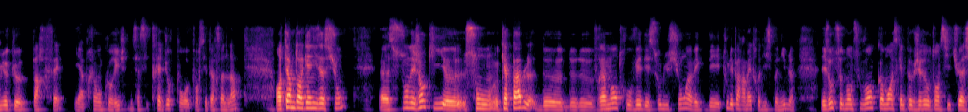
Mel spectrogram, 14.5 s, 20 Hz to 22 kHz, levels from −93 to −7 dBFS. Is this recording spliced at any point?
no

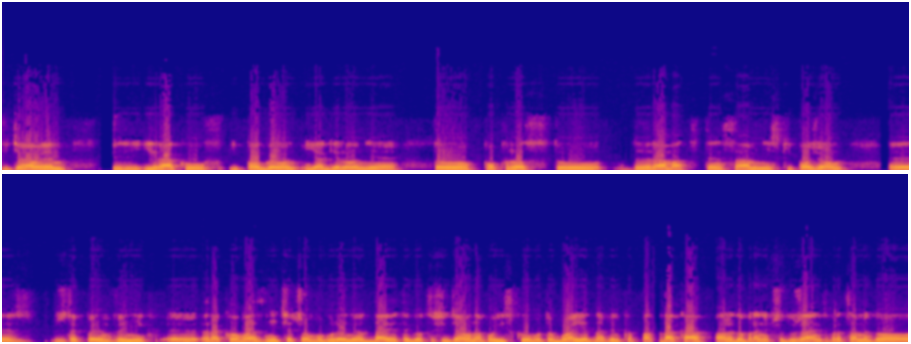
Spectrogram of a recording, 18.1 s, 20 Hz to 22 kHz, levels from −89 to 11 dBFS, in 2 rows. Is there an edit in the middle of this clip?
yes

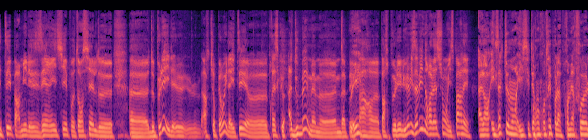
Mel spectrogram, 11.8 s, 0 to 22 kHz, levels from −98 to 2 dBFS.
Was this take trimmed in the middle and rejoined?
no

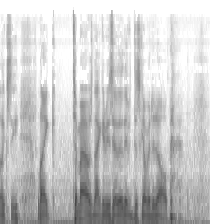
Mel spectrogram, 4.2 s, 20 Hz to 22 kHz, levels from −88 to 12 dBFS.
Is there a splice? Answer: yes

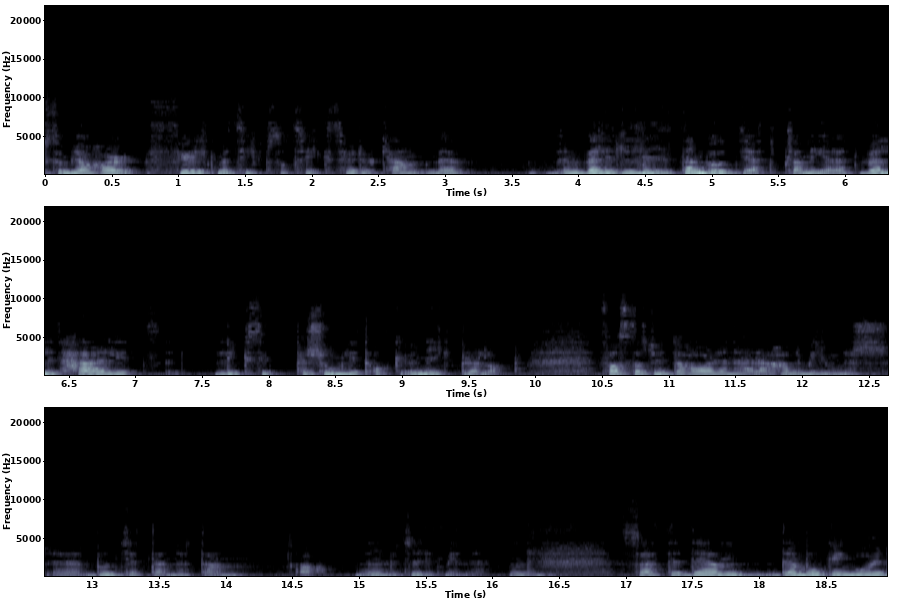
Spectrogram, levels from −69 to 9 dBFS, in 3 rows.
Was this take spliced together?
no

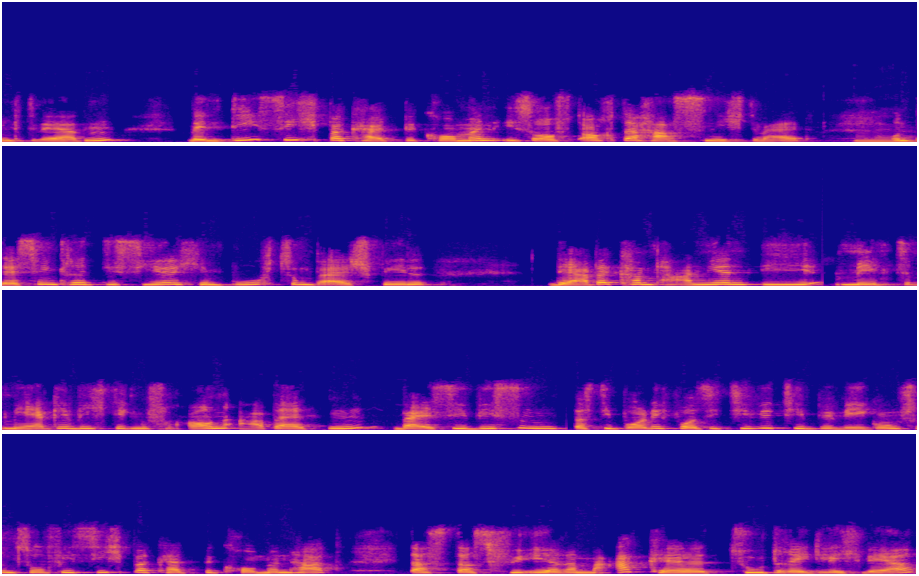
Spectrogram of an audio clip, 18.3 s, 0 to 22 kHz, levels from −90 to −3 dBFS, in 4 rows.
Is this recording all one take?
yes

